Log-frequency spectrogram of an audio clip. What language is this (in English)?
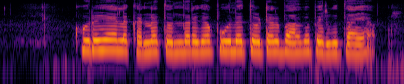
Telugu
